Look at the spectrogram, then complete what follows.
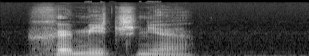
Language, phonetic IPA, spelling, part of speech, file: Polish, [xɛ̃ˈmʲit͡ʃʲɲɛ], chemicznie, adverb, Pl-chemicznie.ogg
